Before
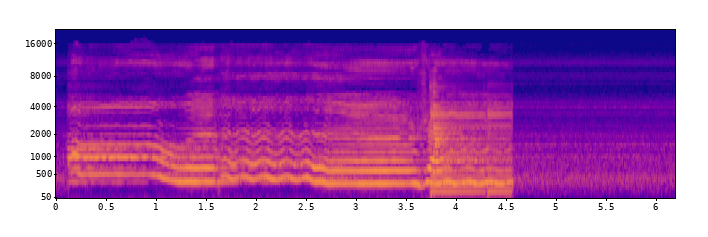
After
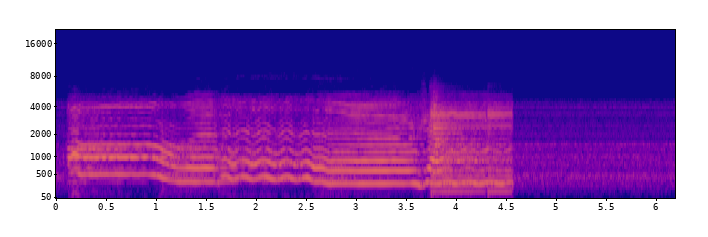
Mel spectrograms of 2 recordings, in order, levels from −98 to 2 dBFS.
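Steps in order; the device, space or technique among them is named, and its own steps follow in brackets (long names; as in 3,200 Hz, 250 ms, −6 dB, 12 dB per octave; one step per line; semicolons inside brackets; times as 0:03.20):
guitar amplifier (tube saturation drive 21 dB, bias 0.35; bass and treble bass −13 dB, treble +6 dB; loudspeaker in its box 84–3,500 Hz, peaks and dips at 92 Hz +8 dB, 350 Hz −9 dB, 620 Hz −6 dB, 950 Hz −3 dB, 1,800 Hz −9 dB)
level −4 dB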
